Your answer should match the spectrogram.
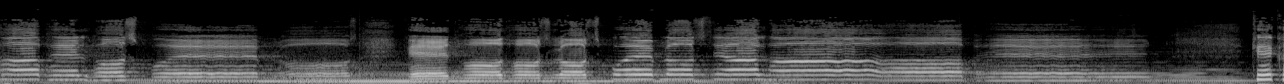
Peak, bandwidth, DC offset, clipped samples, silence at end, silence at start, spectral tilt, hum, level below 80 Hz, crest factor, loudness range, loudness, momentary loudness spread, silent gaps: -6 dBFS; 10 kHz; under 0.1%; under 0.1%; 0 s; 0 s; -5.5 dB/octave; none; -44 dBFS; 16 dB; 5 LU; -22 LUFS; 10 LU; none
